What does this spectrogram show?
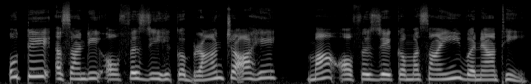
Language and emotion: Sindhi, neutral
